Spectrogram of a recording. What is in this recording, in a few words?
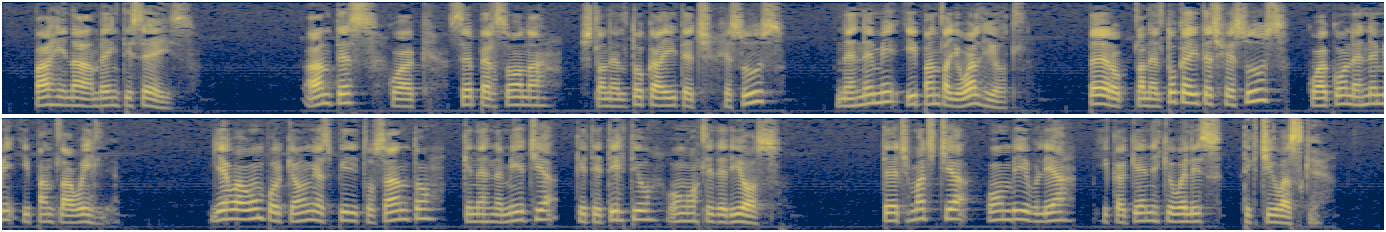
good news, nahuatl guerrero chilapa; bible; guerrero nahuatl the bible league nt drama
